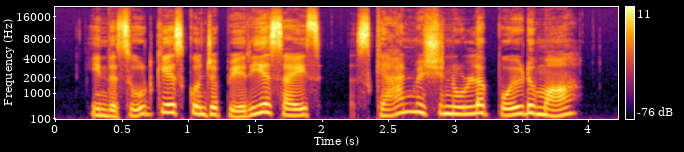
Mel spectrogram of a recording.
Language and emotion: Tamil, sad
